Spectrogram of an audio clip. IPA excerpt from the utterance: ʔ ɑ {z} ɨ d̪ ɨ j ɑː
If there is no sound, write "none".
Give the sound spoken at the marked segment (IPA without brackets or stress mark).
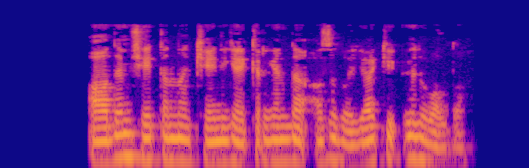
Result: z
